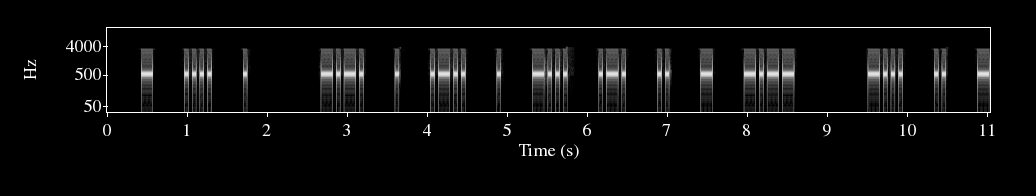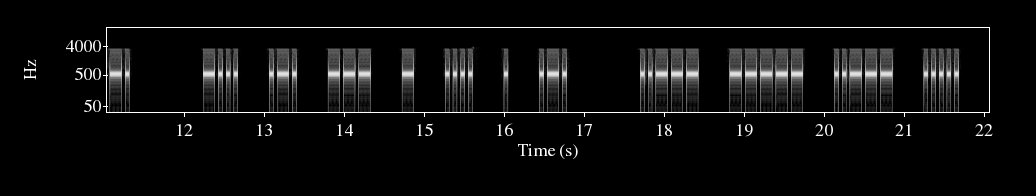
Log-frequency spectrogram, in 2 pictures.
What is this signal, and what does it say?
Morse code, heard as a keyed tone, about 25 wpm, spaced as for 15 wpm, 550 Hz. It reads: THE CELEBRITY BIG BROTHER 2025
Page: News headlines at 15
